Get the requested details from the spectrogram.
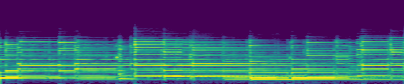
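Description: A pop song intro plays at full volume: bright, sustained chords with a slightly processed, shimmering guitar tone, shifting every couple of seconds, with no voices yet.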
